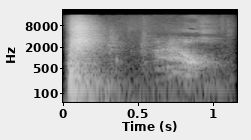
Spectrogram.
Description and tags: hit ouch
A somewhat distant indoors hit and a male ouch following it.
Sennheiser ME64 into a Tascam DR-70D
